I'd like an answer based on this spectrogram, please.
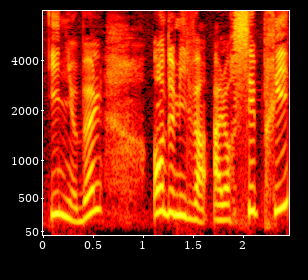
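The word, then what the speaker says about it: Ig Nobel: d'ailleurs reçu un prix ige nobel prononcé ignoble en 2020 alors ses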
